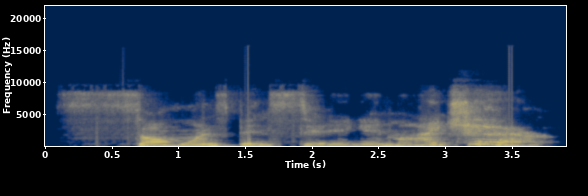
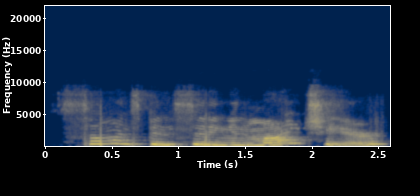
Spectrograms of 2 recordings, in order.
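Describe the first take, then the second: First: It is said in a deep, loud roar. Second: It is said in a high, squeaky voice.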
